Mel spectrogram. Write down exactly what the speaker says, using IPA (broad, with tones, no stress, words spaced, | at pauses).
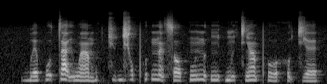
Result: bɛ˨po̰˦˨ta̰˦˨ɪ̯ wã˨bʊ˦ʔ t͡ɕṵ˦˨d͡ʑɔ˦pʰʊ˦ʔ nã˦˨ sɔ˨pũ˦ nʊ˦ʔɲʊ˦ʔɡũ˦˨ t͡ɕã˦pʰo˨ ho̰˦˨t͡ɕɛ˨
